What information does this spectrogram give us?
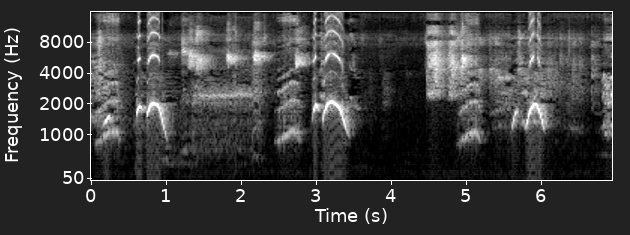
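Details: Ornate lorikeet, a clever parrot from Sulawesi, mixing clear rising-and-falling whistled notes with harsh chattering squawks, repeated in uneven bouts broken by a short silence.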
